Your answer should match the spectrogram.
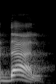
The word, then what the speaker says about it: دال: أَحَدٍ أَحَدٍ Noon sukun followed by, عِنْدَ Noon sukun followed by the letter dal. Where is dal pronounced? Second part of the tongue? Nope. Tip of the tongue behind the top two teeth.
